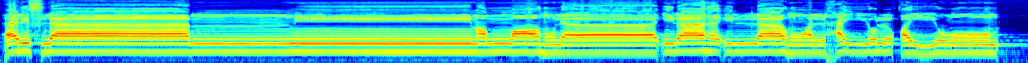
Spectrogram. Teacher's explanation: الوجه الثاني وصلا هو عدم الاعتداد بالحركة العارضة، بالفتحة العارضة، فيبقى الإشباع في المد مع فتح الميم وصلا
